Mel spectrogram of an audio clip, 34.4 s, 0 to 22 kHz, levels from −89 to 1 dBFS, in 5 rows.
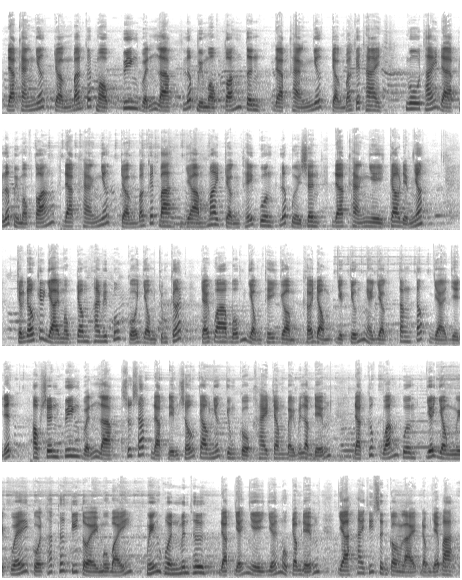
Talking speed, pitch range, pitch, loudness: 220 wpm, 135-205 Hz, 155 Hz, -22 LUFS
